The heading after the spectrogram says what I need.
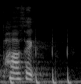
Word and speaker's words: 파섹: 이거를 파섹이라고 읽어요. 파섹.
